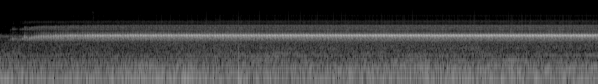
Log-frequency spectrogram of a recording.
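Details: Calling frogs at night produce a long, unwavering high trill that fades in during the first second or two and then continues at full strength, with overtones above and no other callers evident.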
